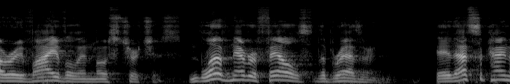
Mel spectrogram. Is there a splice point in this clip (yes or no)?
yes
